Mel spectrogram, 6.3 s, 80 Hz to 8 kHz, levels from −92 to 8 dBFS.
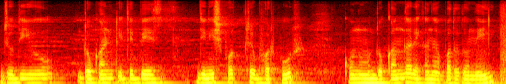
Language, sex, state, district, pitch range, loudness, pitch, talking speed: Bengali, male, West Bengal, Jhargram, 110-115 Hz, -16 LUFS, 110 Hz, 95 wpm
